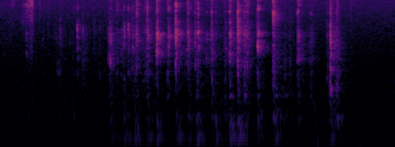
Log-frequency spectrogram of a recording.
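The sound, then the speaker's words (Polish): Rapid, irregular clicking of keys on a new computer's keyboard, moderately loud, with a few sharper mouse-like clicks mixed in and no voices. “Znowu coś klikłem. Nowy komputer po prostu.”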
